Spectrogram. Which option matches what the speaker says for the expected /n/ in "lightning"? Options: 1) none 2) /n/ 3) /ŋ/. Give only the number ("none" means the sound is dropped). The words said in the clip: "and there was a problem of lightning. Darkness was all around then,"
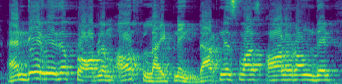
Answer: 2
